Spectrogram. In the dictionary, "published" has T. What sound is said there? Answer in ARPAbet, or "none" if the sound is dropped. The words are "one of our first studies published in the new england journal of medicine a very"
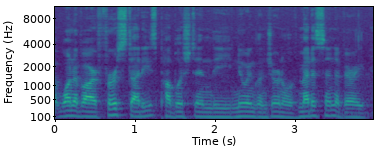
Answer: T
